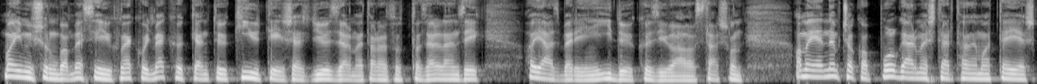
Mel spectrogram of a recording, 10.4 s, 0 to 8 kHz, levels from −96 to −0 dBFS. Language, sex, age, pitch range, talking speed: Hungarian, male, 60-79, 120-150 Hz, 135 wpm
